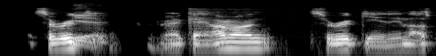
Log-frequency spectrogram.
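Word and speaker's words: Tsarukyan: Tarukin Teruskin. I was close to it. The the T is silent. Suian Sukian.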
